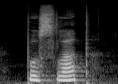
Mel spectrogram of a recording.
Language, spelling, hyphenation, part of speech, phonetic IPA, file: Czech, poslat, pos‧lat, verb, [ˈposlat], Cs-poslat.ogg
- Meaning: to send [with accusative ‘’] and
